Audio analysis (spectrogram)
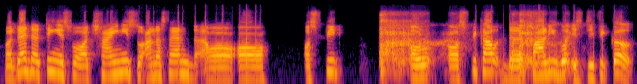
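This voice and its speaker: An older man asking his teacher a question on a video call, speaking carefully and haltingly with some coughs. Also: high-pitched, sharp tone, rough recording. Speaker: student.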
